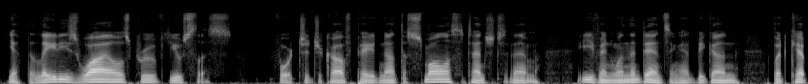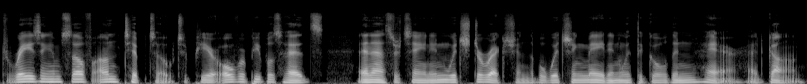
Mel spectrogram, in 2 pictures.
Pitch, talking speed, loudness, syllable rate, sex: 100 Hz, 170 wpm, -20 LUFS, 5.0 syllables/s, male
